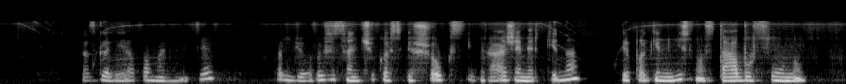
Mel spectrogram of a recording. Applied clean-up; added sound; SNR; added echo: neural separator model SepFormer DNS4.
